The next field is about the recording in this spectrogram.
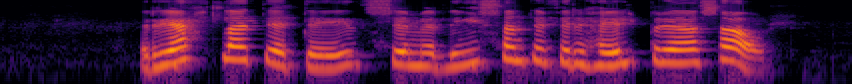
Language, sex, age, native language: Icelandic, female, 50-59, Icelandic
